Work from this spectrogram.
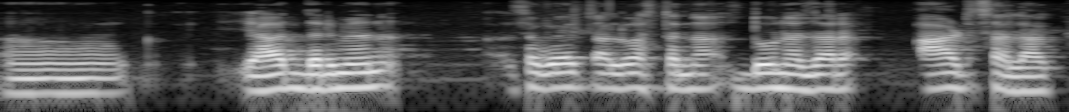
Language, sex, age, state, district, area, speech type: Goan Konkani, male, 30-45, Goa, Canacona, rural, spontaneous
